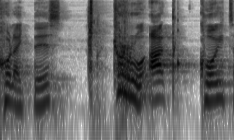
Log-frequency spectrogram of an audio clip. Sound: non-english

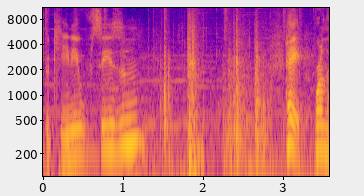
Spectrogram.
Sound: fridge door slams

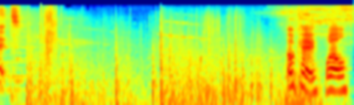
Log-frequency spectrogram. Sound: fireworks firing

